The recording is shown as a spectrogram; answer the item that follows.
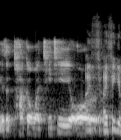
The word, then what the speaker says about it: Taika Waititi: Is it Taika Waititi or? I think you pronounce it correctly.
